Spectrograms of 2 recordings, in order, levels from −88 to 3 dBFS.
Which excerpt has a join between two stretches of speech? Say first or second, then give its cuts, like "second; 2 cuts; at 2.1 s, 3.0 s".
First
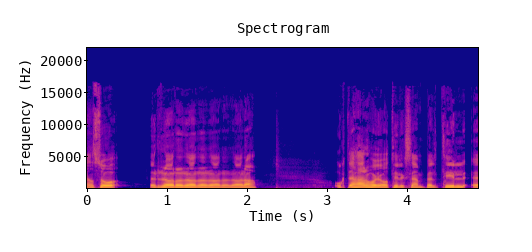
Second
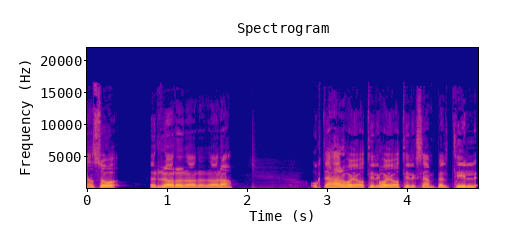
second; 2 cuts; at 1.2 s, 3.6 s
